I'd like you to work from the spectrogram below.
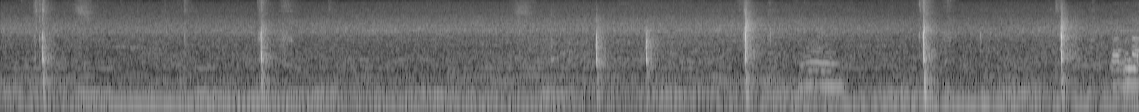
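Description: A knife chops vegetables on a board in sharp, isolated knocks spaced a couple of seconds apart, over a steady background hum in a home kitchen.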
